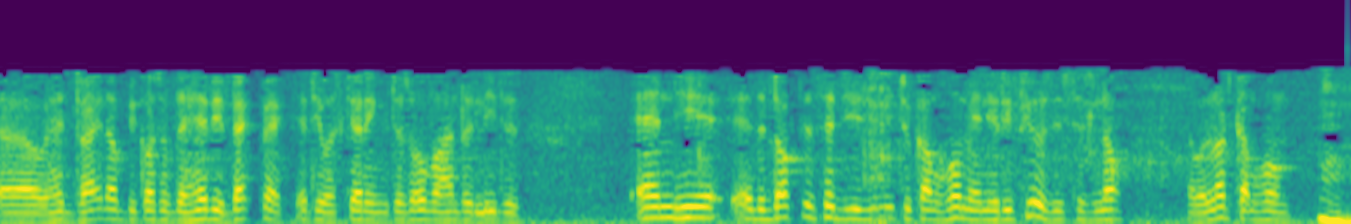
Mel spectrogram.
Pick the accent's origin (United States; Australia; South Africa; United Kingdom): South Africa; Bethal, Mpumalanga; I'm from Bethal.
